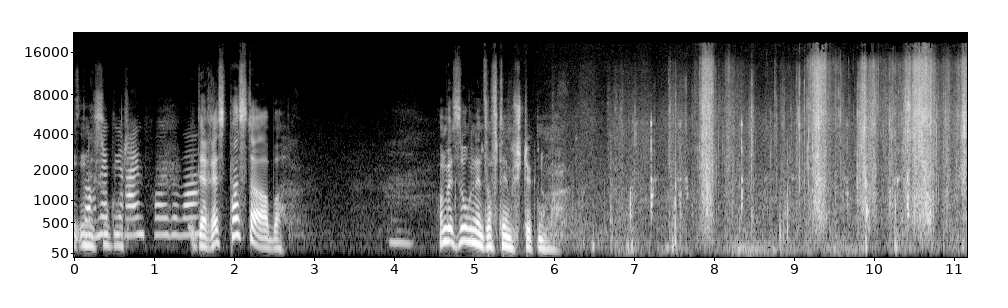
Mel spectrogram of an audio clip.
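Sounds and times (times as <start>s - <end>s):
speech: 0.0s - 2.8s, 4.0s - 6.2s
footsteps of people walking on the forest floor through woodland: 6.3s - 11.1s.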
